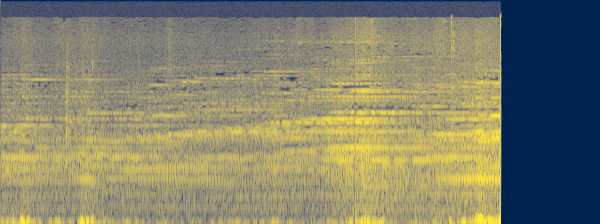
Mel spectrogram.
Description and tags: A short recording of the Oslo carillon in the Rådhus (townhall) being played
chiming, R, dhus, townhall, oslo, playing, carillon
